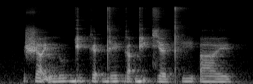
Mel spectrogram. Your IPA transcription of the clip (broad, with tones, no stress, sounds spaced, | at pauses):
ʃ a̰˦˨ ɪ̯ n u˦ ɡ i˦ k ɛ˦ ʔ d e˦ ɡ ä˦ ʔ ɡ ḭ˦˨ t͡ɕ ɛ˨ tʰ i˦ ʔ a˦ ɪ̯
